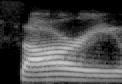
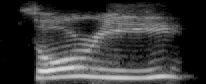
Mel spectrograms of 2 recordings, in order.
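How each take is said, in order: First: The first vowel sounds like 'ah'. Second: The first vowel sounds like 'oh'. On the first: The speaker calls it right. "Americans are more sorry like with an A" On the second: The speaker calls it wrong. "don't say sor sorry"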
